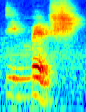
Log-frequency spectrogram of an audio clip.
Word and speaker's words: Milch: Các bạn thấy ở đây là chữ N-C-H, âm CH ở đây mình sẽ đọc là sh, giống như chữ ich, d-milch.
